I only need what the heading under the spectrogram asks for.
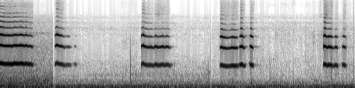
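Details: Pet toucan giving happy honks: five short nasal, harmonically rich honks in uneven bursts, some doubled, over a low steady indoor hum.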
